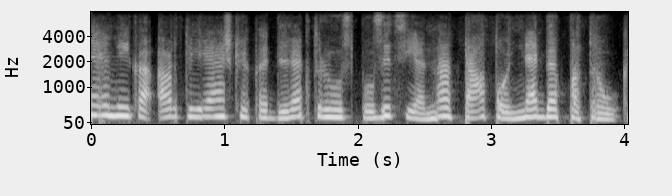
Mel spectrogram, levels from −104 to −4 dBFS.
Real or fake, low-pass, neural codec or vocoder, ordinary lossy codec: fake; 7.2 kHz; codec, 16 kHz in and 24 kHz out, 0.6 kbps, FireRedTTS-2 codec; Opus, 16 kbps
